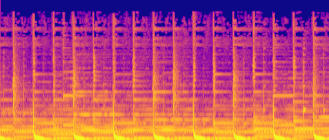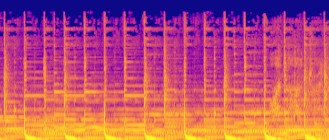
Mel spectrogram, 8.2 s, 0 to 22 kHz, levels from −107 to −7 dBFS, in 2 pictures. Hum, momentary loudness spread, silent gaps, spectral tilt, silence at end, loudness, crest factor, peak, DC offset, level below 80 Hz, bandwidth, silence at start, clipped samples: none; 3 LU; none; -6.5 dB/octave; 0 s; -13 LUFS; 10 dB; 0 dBFS; under 0.1%; -12 dBFS; 15 kHz; 0 s; under 0.1%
